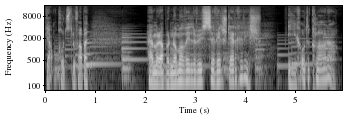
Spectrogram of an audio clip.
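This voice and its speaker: A man's voice: medium pitch, moderate pace. A man with a Swiss German accent narrating a children's audio story in a playful, childlike first person. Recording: dry studio read with soft music.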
